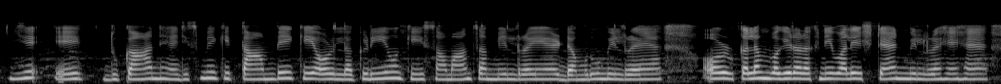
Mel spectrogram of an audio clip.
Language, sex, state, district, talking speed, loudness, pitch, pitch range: Hindi, male, Bihar, Araria, 180 wpm, -23 LUFS, 250 Hz, 240-265 Hz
